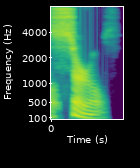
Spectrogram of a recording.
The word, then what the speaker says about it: Searles: It's a tough name to pronounce, but Searles. Searles, like squirrels without the Q.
